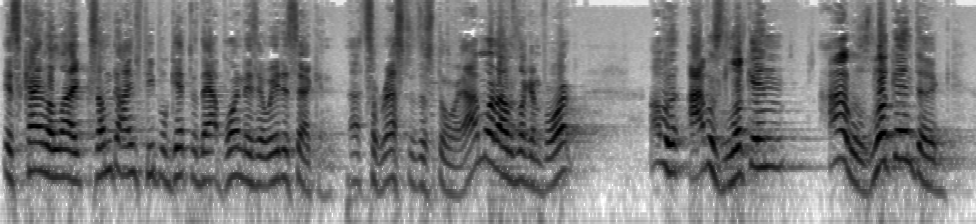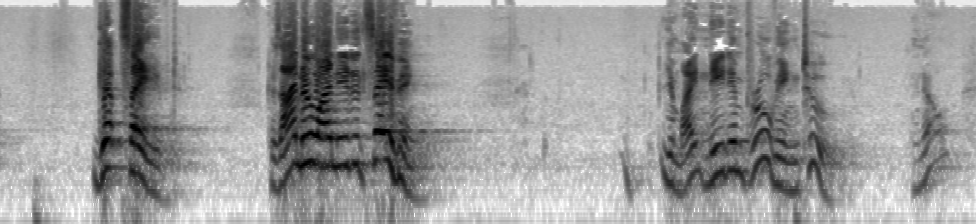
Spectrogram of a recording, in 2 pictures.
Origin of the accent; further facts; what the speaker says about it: United States; But I'm American. We Americans speak American.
